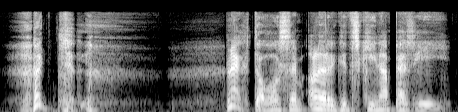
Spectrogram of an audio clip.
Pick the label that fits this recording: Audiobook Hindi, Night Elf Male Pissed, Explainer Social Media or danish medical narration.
Night Elf Male Pissed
